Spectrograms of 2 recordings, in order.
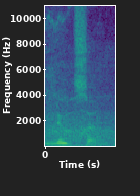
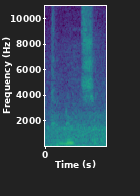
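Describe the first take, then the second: First: The initial K is silent. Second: The initial K is sounded. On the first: This is the European form of the name. "in Europe it's Knudsen" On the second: This is the American form of the name. "so the K would be pronounced"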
